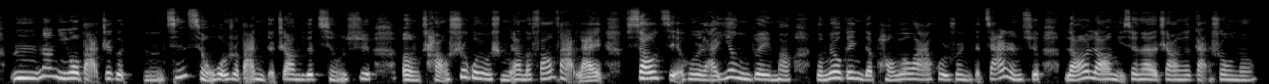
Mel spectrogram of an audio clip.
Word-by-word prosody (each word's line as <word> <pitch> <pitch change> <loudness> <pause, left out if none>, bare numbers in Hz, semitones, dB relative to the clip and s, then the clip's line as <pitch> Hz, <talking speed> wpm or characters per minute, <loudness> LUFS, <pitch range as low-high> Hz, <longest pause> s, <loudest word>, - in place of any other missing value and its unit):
嗯， 290 -1 +8
那 385 +3 -2
你 310 -6 +2
有 275 0 +7
把 260 - -3
这 275 - -3
个， 235 -3 +2 0.2
嗯， 195 0 -5
心 325 +2 -2
情， 330 -11 -1
或 235 - +6
者 225 - +4
说 235 - 0
把 - - -2
你 235 - +1
的 - - -5
这 - - -3
样 240 - +1
的 - - -3
一 - - -5
个 230 - +5
情 225 0 -4
绪， 245 +1 -2 0.3
嗯， 210 -3 +3
尝 230 - -3
试 335 +7 -1
过 300 -3 +2
用 240 -2 +2
什 205 -3 -5
么 - - -2
样 230 - 0
的 225 - -1
方 255 +7 -3
法 300 - -3
来 - - +1 0.2
消 285 0 +5
解 360 +11 0
或 240 -1 +1
者 215 - -1
来 205 - -2
应 280 0 +1
对 230 -2 +3
吗？ 215 0 -2 0.2
有 215 - 0
没 260 - +3
有 295 - +6
跟 290 -1 0
你 - - -1
的 210 -2 0
朋 210 -1 -4
友 250 +1 -1
啊， 240 -1 -3
或 245 -1 -4
者 215 - +2
说 230 +1 -3
你 210 - -4
的 - - -8
家 260 +5 -3
人 275 -10 -1
去 230 +2 -1 0.2
聊 220 +8 +2
一 - - -1
聊 245 -3 +2
你 220 -3 -3
现 245 - -2
在 235 -1 +1
这 235 - -5
样 220 -1 -2
一 - - -3
个 220 - -4
感 225 +1 -7
受 230 -2 -3
呢？ 200 +2 -5
235 Hz, 345 characters per minute, -19 LUFS, 220-275 Hz, 0.3 s, 嗯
